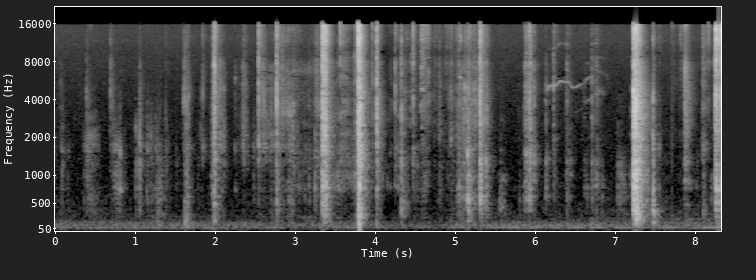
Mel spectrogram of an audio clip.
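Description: Old plastic blister pack of a carded Hot Wheels die-cast car being cracked open and torn from its cardboard backing: crinkling and tearing with several sharp snaps, the loudest about seven seconds in.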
